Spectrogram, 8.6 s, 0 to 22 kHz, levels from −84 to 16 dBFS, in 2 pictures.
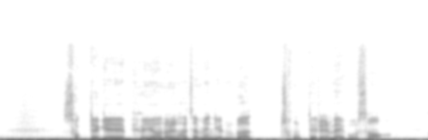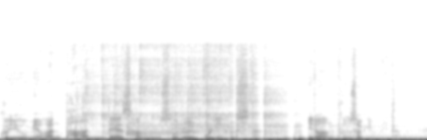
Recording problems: low rumble; loud; throughout; 5 dB below the speech
rain or running water; noticeable; from 5 s on; 15 dB below the speech
choppy; very; at 6.5 s; 26% of the speech affected

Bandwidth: 15 kHz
